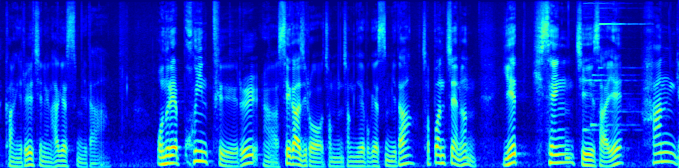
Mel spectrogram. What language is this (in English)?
Korean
